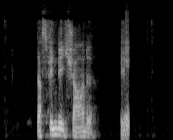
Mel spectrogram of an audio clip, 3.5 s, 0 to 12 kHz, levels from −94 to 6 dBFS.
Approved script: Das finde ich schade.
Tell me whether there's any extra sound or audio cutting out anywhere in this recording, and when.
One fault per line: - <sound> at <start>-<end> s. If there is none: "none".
- laugh at 2.4-2.6 s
